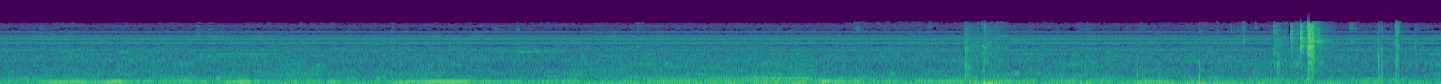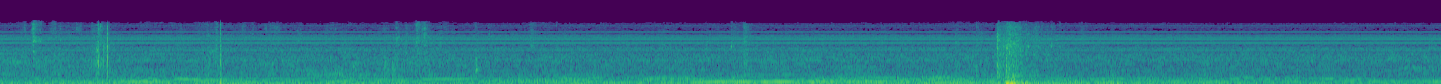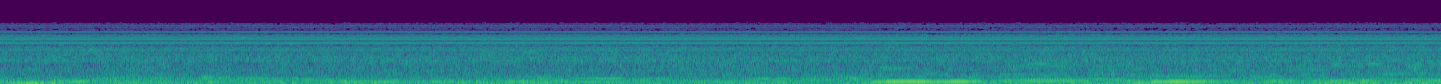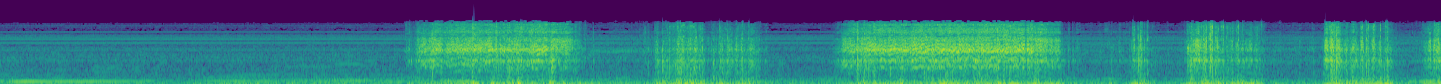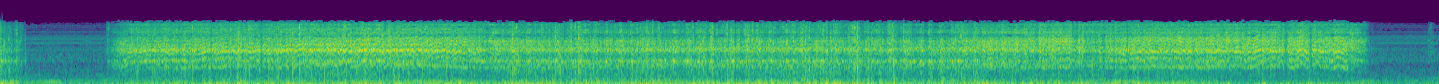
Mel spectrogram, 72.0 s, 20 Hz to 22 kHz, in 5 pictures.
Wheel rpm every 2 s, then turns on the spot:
0, 0, 0, 0, 0, 0, 0, 0, 0, 0, 0, 0, 0, 0, 0, 0, 0, 0, 0, 0, 0, 0, 0, 10, 40, 20, 90, 10, 20, 50, 110, 90, 80, 80, 110, 70.
48-50 54-58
